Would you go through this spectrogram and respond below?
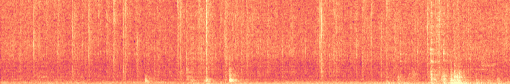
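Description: Peppers, zucchini and yellow squash fry in a hot pan, a soft continuous sizzle broken by occasional stirring clicks and scrapes, fairly quiet throughout.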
